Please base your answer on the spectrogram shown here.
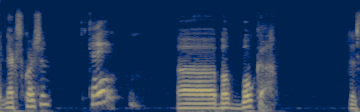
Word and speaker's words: bokeh: but that's okay it's it's actually Boke um it's a a Japanese word which means out of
